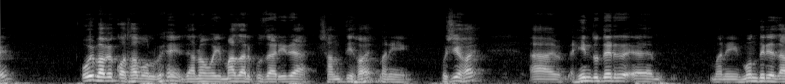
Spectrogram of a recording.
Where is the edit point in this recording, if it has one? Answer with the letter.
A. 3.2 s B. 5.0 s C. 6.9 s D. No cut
A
